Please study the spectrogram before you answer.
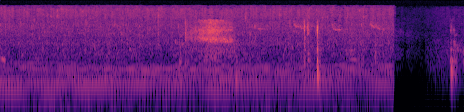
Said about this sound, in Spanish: ¡Miren, una ola se acerca! ¡Corran!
